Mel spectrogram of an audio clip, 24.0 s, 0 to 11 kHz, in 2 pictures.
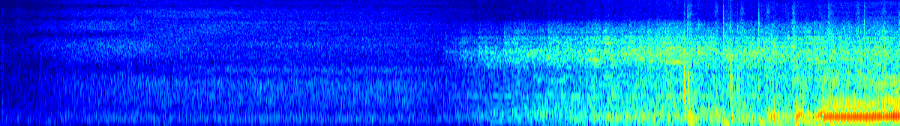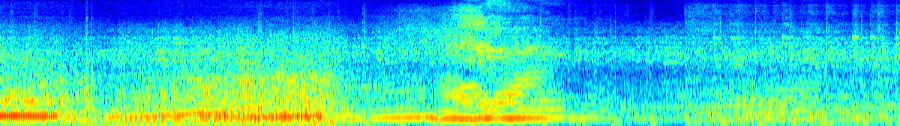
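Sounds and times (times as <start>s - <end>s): motorcycle engine accelerating: 8.5s - 24.0s.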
